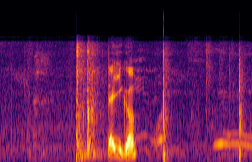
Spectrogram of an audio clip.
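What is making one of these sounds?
A basketball bangs against a metal rim and backboard outdoors.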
